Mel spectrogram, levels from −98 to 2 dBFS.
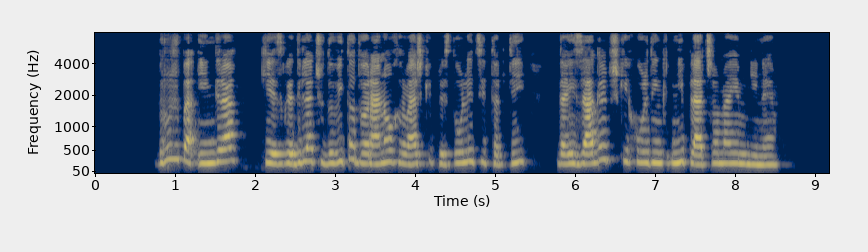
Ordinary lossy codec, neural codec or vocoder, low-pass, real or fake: none; codec, 16 kHz, 16 kbps, FreqCodec, larger model; none; fake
